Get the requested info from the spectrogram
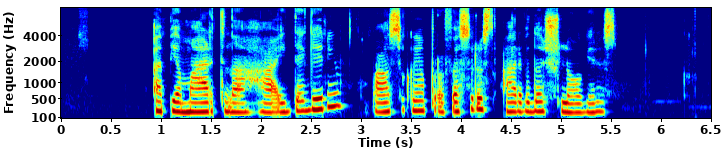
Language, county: Lithuanian, Kaunas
